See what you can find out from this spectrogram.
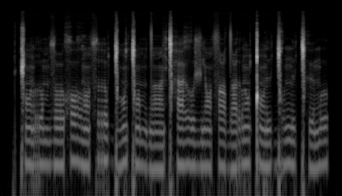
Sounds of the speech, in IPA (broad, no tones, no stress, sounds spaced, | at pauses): ǁ ɔ̃ r o m zˤ u x ɔ ɣ õ sˤ r u ɡ͡ǀ ɔ̃ ǀ ɔ̃ m dˤ ã ǀʰ a ɣ ʊ ʒ j ɔ̃ sˤ a dˤ ʊ r ɔ̃ ǃ ɔ̃ ɾ ɨ ɡ͡ǀ o n ɨ ǀʰ ʏ m ʊ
